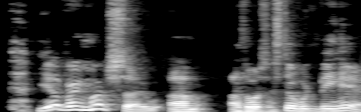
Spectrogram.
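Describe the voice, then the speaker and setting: His voice has a dark, mellow tone. He is a man with an English accent. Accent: English-sounding rather than Welsh. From England, moved from Wales at age three. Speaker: accident management executive. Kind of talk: podcast interview.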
